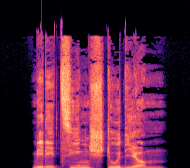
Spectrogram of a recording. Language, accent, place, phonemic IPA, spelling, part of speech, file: German, Germany, Berlin, /mediˈt͡siːnˌʃtuːdi̯ʊm/, Medizinstudium, noun, De-Medizinstudium.ogg
- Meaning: medicine studies, medical education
